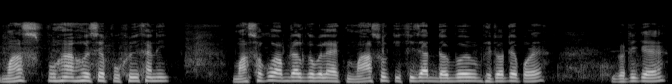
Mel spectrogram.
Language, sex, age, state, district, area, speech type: Assamese, male, 60+, Assam, Dhemaji, rural, spontaneous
